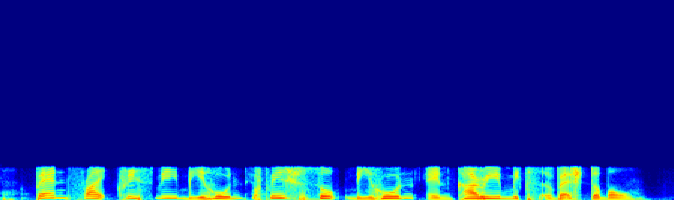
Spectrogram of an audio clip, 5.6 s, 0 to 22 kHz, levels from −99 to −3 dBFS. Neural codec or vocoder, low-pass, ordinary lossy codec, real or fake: codec, 16 kHz, 2 kbps, X-Codec, HuBERT features, trained on LibriSpeech; 3.6 kHz; none; fake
